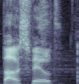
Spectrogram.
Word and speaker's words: Bousfield: Bousfield. – Okay. Easy enough. – Orgilbold. – Okay. Those are, okay, exactly how you read them.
